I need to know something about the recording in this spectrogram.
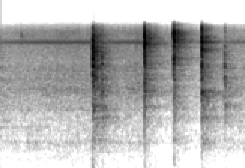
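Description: A steel hammer striking a punch against a steering stem bearing race in a motorcycle frame's steering head, four sharp metallic strikes with short ringing, starting about three-quarters of a second in. The race has had a weld bead run on it to give the punch an edge to drive it out by.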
